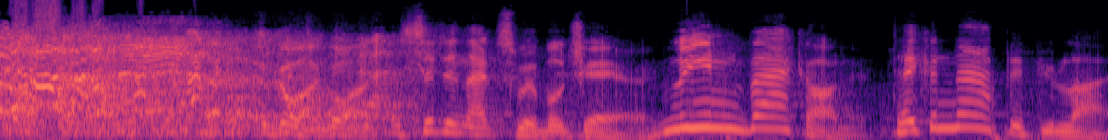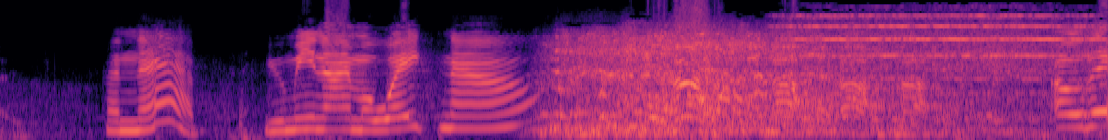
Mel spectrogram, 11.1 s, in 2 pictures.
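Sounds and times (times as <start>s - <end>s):
laughter: 0.0s - 2.2s, 8.2s - 10.9s
speech: 1.3s - 9.8s
electric school bell ringing: 8.8s - 11.0s.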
